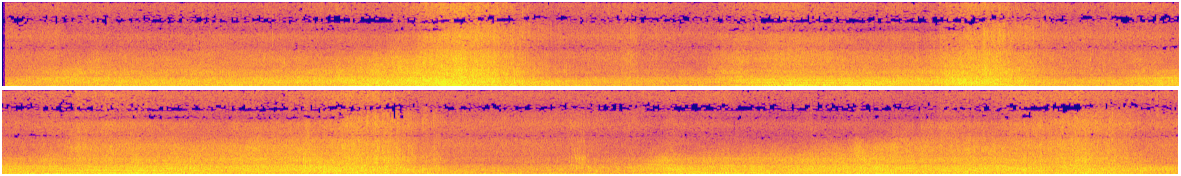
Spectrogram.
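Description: waves crash surf bright detail beach close up loop bahamas; Sea & Waves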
